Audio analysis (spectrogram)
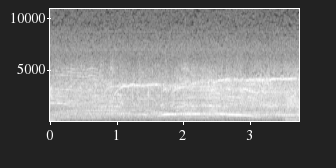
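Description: A stadium crowd at Ivor Wynne Stadium during a 1990 CFL football game between Ottawa and Hamilton gives a distant, steady roar of cheering and approval. It swells slightly midway under a broadcast wash of noise.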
